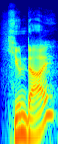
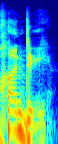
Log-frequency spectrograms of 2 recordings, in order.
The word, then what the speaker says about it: Hyundai: Get your Hyundai. Yes. Hyundai? No, Hyundai. Okay.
